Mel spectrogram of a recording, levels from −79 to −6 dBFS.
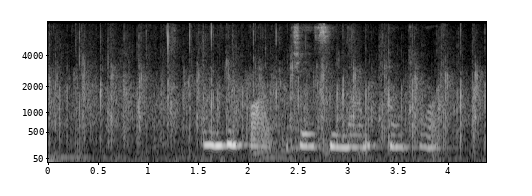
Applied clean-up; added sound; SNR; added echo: none; Applause; 4 dB; none.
